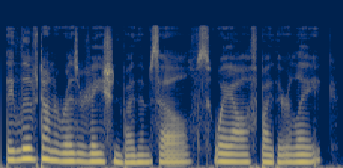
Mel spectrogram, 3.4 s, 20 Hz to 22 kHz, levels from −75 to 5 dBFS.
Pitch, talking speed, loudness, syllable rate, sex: 185 Hz, 210 wpm, -17 LUFS, 5.9 syllables/s, female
